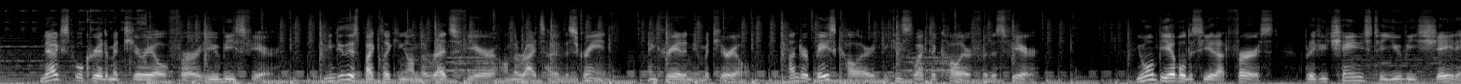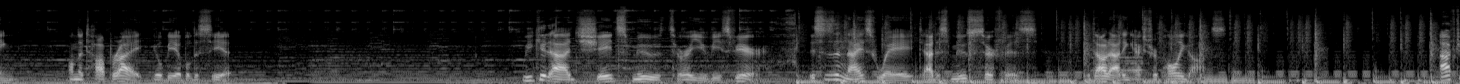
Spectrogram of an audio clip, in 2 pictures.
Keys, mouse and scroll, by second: 0.0 click, 2.8 click, 4.6-7.8 drag, 11.4 click, 12.7 click, 15.7 click, 16.6 click, 17.4-18.8 middle drag, 18.8 click, 20.4-23.5 right drag, 24.6 click, 25.5-28.0 middle drag, 28.0 click.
